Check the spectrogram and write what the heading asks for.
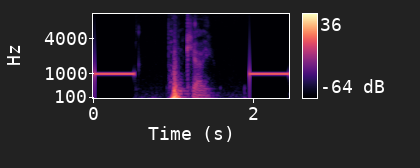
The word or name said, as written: ponciau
